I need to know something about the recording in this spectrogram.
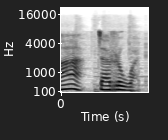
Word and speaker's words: จรวด: นํา อักษร ต่ำ เดียว เสียง ของ พยางค์ ที่ สอง จะ เปลี่ยน ไป ตาม อักษร ที่ เป็น ตัว นำ เช่น ตลก อ่าน ว่า ตลก จรวด อ่าน ว่า จรวด อร่อย อ่าน ว่า อร่อย เช่น เดียว กัน นะ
